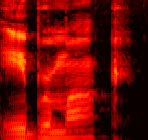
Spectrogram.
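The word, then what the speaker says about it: Abriymoch: Would you pronounce that Abramok? – Yeah, I kind of keep that Y mostly silent there.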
